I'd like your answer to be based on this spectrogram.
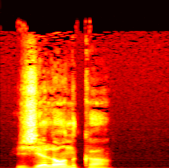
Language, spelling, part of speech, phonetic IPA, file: Polish, Zielonka, proper noun, [ʑɛˈlɔ̃nka], Pl-Zielonka.ogg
